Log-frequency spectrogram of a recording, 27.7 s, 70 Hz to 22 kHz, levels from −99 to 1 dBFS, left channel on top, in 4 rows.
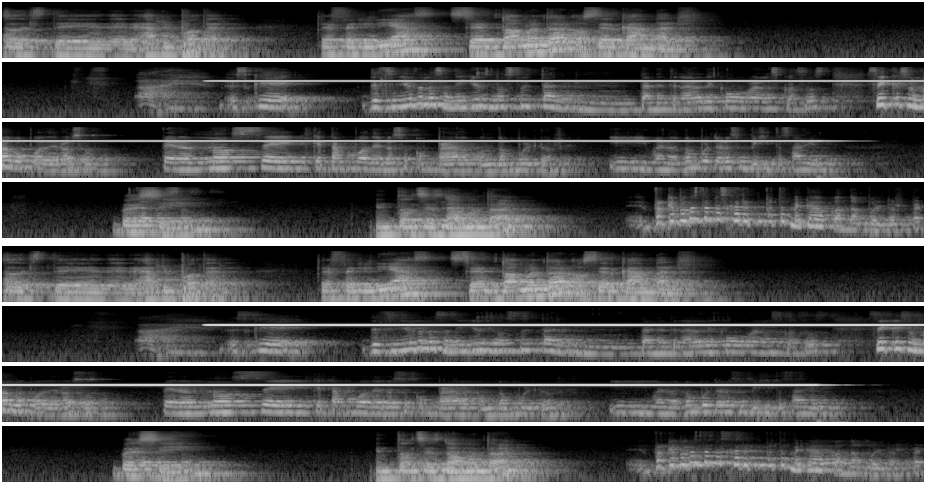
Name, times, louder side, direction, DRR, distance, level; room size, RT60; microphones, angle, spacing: voice 1, 0.0-1.7 2.4-5.2 21.6-22.3 23.5-24.7, equal, 10° right, 2 dB, 4.7 m, -35 dB
voice 2, 7.9-9.1 9.6-14.6 15.0-18.0 18.4-20.0 21.8-22.2 24.0-24.3 25.4-27.6, left 1 dB, 70° left, 3 dB, 4.7 m, -40 dB
sound 1, 8.4-20.0, right 14 dB, 70° right, 1.3 m, -15 dB
23.0 x 15.5 x 9.0 m, 0.73 s
head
